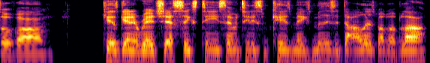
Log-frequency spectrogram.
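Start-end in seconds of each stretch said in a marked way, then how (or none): none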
